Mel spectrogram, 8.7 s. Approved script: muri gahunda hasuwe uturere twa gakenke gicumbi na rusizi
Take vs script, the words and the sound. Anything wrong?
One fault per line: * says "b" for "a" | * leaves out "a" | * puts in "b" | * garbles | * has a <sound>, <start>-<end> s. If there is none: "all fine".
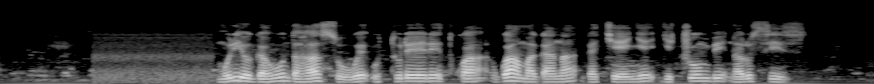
* puts in "iyo"
* puts in "rwamagana"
